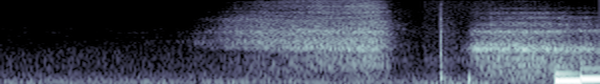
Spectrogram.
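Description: A young woman sighs.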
